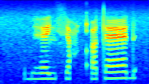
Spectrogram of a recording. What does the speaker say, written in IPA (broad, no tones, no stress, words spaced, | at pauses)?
bʱɛlʲ sɪħqʼʊtæd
